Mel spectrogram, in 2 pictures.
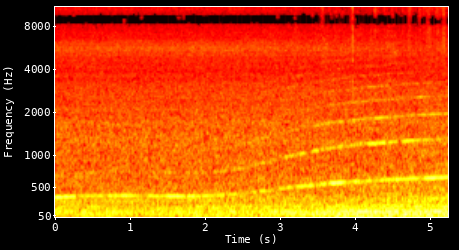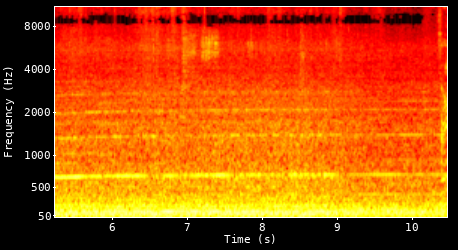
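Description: Boeing 787-9 jet engines spooling up to takeoff thrust, heard from inside the cabin: a whine that climbs in pitch over the first few seconds and then holds steady over a heavy rumble as the takeoff roll begins.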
